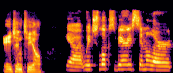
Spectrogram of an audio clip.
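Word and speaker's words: Aegean Teal: Moore's color of the year is am I pronouncing it right? Asian teal? Asian teal.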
